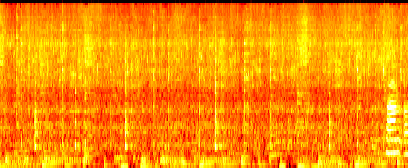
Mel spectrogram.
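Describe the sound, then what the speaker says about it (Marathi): Raw mango pieces sauté in hot ghee, a steady close sizzle with repeated spoon stirring and scraping against the pan throughout, and no voices. "आपण फोडी घालूया आणि ह्या तुपाच्या चमच्याने जरा परतूया"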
